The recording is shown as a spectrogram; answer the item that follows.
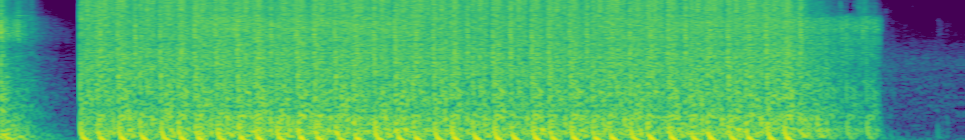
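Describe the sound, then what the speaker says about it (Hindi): Sustained automatic gunfire in a battle royale shooter game, a rapid, loud, steady burst of shots lasting about four seconds before cutting off abruptly. "गोली चला रहे"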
